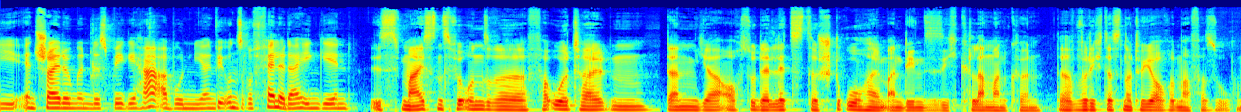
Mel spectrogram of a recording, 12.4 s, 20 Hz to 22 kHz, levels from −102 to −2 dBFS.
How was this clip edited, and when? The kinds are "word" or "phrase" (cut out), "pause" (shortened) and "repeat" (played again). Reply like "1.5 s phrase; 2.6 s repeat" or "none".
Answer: 2.1 s phrase; 3.6 s pause; 6.6 s pause; 10.5 s pause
